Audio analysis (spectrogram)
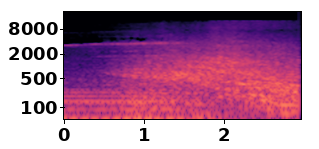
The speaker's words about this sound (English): Even bigger waste happens when the military buys exotic new weapons like this F-35 fighter. It, like many planes and ships, is billions over budget.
